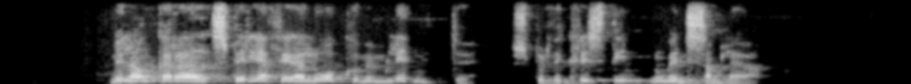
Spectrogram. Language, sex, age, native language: Icelandic, female, 30-39, Icelandic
